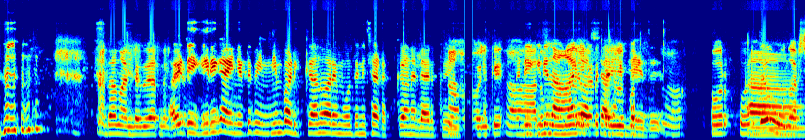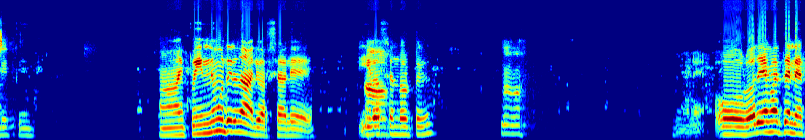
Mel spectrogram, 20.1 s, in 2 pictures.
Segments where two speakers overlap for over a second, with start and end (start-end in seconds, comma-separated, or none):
5.6-7.9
